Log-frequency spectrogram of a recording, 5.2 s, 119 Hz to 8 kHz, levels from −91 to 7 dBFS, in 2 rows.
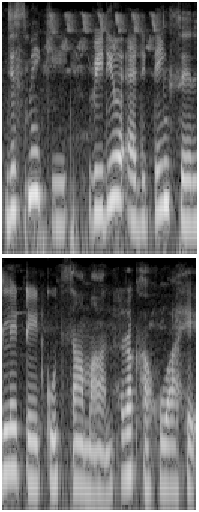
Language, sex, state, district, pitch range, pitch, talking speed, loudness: Hindi, female, Madhya Pradesh, Dhar, 180-235 Hz, 200 Hz, 125 wpm, -16 LUFS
